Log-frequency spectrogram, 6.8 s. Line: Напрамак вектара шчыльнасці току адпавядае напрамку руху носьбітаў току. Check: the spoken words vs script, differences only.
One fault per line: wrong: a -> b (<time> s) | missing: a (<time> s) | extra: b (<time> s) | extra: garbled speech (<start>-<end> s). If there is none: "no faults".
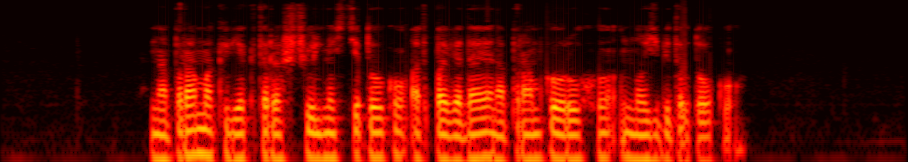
no faults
